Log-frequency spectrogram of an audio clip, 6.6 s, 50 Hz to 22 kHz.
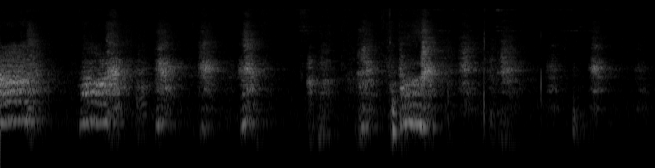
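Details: Morning roughhousing among household dogs, a Mini Schnauzer aged 11 wrestling a 9-year-old Basset bitch while a 2-year-old Yorkie joins in; hoarse yapping barks and grumbles repeat roughly every half second without pause.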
